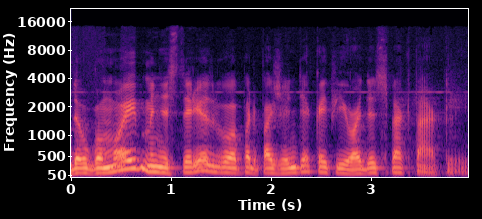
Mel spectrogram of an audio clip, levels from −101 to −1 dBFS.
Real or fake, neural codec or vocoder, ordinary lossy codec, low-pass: real; none; MP3, 96 kbps; 14.4 kHz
